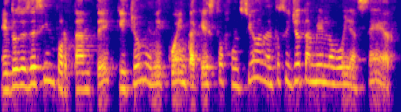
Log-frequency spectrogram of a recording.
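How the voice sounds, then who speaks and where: Her voice runs on the high side, gravelly yet mellow, at a moderate pace. This psychologist talks informally with parents, walking through ideas one step at a time and frequently tacking on tag questions to check in.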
